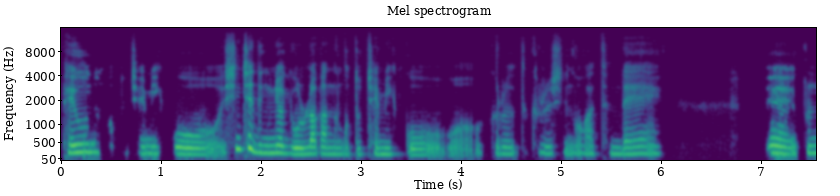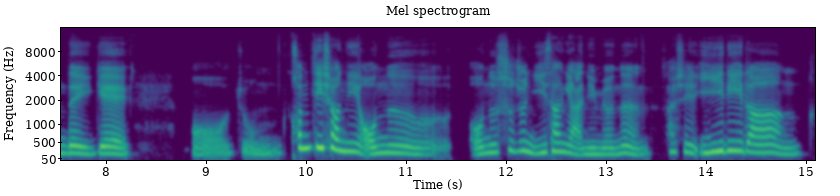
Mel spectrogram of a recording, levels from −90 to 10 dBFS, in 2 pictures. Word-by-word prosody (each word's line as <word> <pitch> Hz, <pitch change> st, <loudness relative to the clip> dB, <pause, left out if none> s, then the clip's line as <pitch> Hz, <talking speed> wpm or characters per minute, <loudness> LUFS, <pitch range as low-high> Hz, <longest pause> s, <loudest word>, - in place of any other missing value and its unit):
배우는 225 Hz, +1 st, +2 dB, 0.2 s
것도 205 Hz, -, -26 dB
재밌고 185 Hz, -3 st, -2 dB
신체 320 Hz, +1 st, +4 dB
능력이 205 Hz, -3 st, 0 dB
올라가는 180 Hz, 0 st, +1 dB
것도 175 Hz, -1 st, -11 dB
재밌고 175 Hz, -3 st, -6 dB
뭐 -, -, -11 dB, 0.2 s
그러 185 Hz, -1 st, -7 dB, 0.2 s
그러시는 195 Hz, -4 st, -10 dB
것 -, -, -8 dB
같은데. 185 Hz, +2 st, -6 dB, 1.1 s
예. 195 Hz, -3 st, +3 dB
근데 205 Hz, -1 st, +2 dB
이게 185 Hz, 0 st, +2 dB, 0.6 s
어 -, -, -6 dB
좀 90 Hz, -3 st, -7 dB
컨디션이 345 Hz, -, +6 dB
어느 195 Hz, -4 st, 0 dB, 0.3 s
어느 210 Hz, +5 st, -1 dB
수준 260 Hz, -2 st, -1 dB
이상이 225 Hz, +2 st, +1 dB
아니면은 175 Hz, +1 st, -2 dB
사실 240 Hz, -2 st, -4 dB
일이랑 220 Hz, -6 st, +3 dB
195 Hz, 245 characters per minute, -22 LUFS, 180-225 Hz, 1.1 s, 컨디션이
